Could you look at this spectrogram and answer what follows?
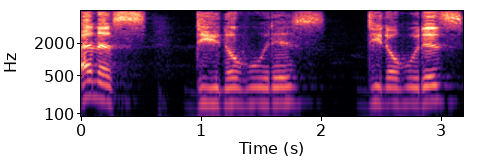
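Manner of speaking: playful, joking disguised voice, very deep. Retelling how he playfully covered Anas's eyes from behind: imitating a deep voice. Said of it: "he says to Anas in a deep voice".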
